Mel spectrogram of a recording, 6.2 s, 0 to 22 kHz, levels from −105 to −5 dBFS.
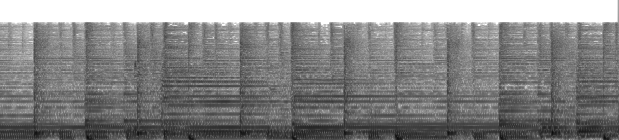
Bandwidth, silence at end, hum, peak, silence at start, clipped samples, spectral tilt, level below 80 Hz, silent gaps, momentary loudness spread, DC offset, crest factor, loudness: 11.5 kHz; 0 s; none; -4 dBFS; 0 s; under 0.1%; -5 dB/octave; -28 dBFS; none; 3 LU; under 0.1%; 16 dB; -20 LUFS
